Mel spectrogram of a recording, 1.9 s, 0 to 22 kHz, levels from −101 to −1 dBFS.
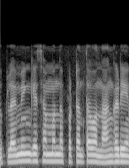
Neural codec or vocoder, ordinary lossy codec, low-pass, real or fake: none; Opus, 64 kbps; 7.2 kHz; real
